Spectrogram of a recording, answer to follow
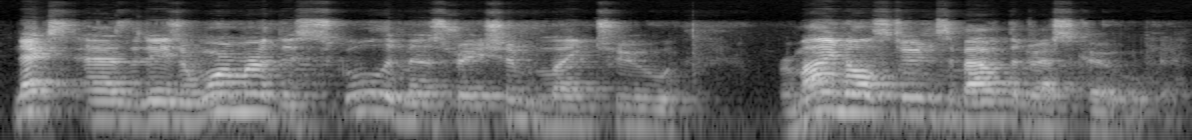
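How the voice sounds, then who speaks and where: A man playing a sardonic, reluctant high school senior at a screenplay table read. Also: lively intonation, moderate pace, close to an everyday voice. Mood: dry, announcing. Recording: echoey room, muffled, faint noise.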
